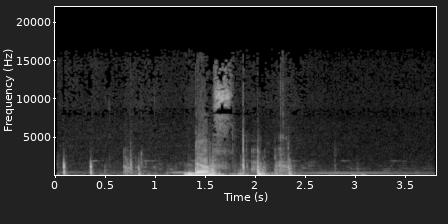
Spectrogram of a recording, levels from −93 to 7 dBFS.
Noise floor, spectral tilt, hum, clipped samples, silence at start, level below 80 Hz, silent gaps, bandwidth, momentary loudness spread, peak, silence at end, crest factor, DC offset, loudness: -55 dBFS; -6 dB/octave; none; under 0.1%; 0.7 s; -40 dBFS; none; 16 kHz; 23 LU; -2 dBFS; 0.7 s; 20 dB; under 0.1%; -18 LUFS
